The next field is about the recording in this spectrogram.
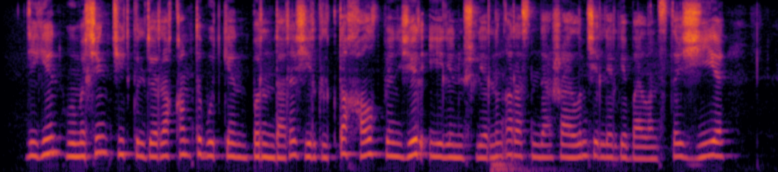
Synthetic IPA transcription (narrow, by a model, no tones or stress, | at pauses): d̪e̞ɡʲe̞nwɵmɪɾʃeŋt̪ʲʰijt̪kʲʏld̪e̞ɾɪqʰɑmt̪əpwɵt̪kʲe̞nbʊɾənd̪ɑɾəʒe̞ɾɡʲɪlɪkt̪ɪχɑlˠəq̚pe̞nʒe̞ɾije̞le̞nuʃɪle̞ɾɪnɪŋɑɾɑsənd̪ɑʒ̥ɑjəlˠəmʒe̞ɾle̞ɾɡʲe̞bɑjlˠɑnəst̪əʒijɪ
